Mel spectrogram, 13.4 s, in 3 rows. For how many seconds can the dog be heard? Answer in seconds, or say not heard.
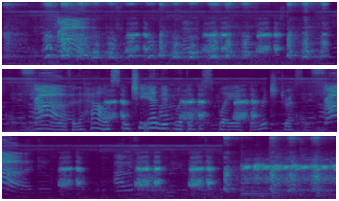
6 s.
